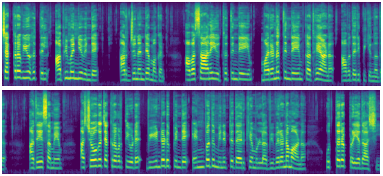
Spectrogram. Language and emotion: Malayalam, neutral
